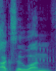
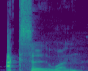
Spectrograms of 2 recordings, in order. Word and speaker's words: Axel One: Ak genau, die Bedeutung, äh, die Bedeutung, die Betonung liegt auf Axel One. So wie Axel H, nur Axel One.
